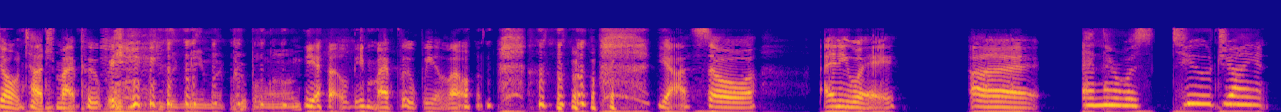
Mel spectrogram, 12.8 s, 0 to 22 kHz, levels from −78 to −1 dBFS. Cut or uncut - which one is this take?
cut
